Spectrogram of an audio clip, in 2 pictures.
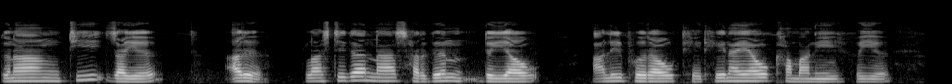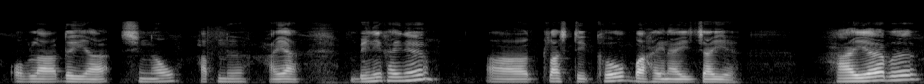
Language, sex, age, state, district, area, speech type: Bodo, male, 18-30, Assam, Chirang, rural, spontaneous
